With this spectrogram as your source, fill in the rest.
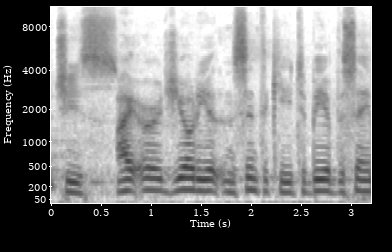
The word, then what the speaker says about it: Syntyche: Euodias and Syntyche is how they're pronounced in English.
